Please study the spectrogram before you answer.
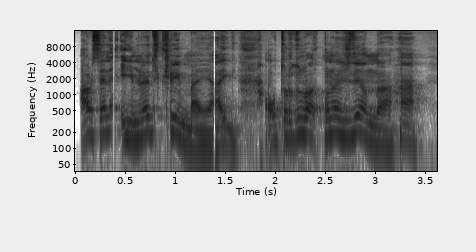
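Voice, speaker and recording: Guy playing a mobile shooter, slightly high voice, excitable and swearing a lot, jokey about himself. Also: racing. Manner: excitable, cursing, self-mocking. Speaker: gaming channel host. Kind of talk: casual gameplay commentary. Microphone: playing on a phone.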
